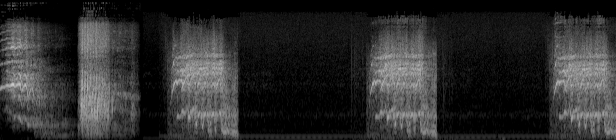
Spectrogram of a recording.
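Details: Horses in the pasture whinnying, loud descending neighs with trembling, richly harmonic tone, repeated about every four seconds with quiet gaps and a steady low hum between calls.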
